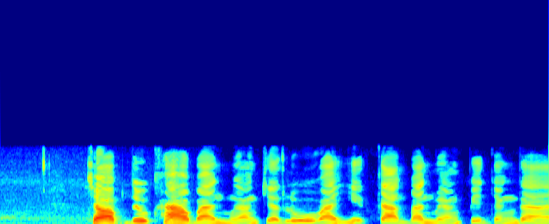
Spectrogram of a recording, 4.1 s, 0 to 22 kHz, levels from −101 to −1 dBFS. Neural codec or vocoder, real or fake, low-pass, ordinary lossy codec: none; real; none; none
